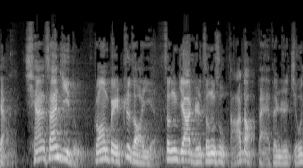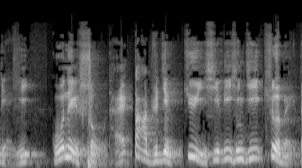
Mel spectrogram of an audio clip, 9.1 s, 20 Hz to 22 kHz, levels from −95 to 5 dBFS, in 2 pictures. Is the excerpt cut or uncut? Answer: uncut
